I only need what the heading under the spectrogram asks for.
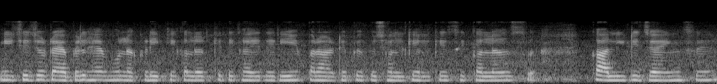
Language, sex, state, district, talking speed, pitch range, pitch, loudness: Hindi, female, Uttar Pradesh, Varanasi, 190 wpm, 190-200 Hz, 195 Hz, -20 LUFS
